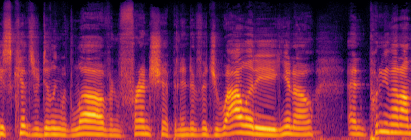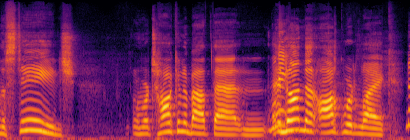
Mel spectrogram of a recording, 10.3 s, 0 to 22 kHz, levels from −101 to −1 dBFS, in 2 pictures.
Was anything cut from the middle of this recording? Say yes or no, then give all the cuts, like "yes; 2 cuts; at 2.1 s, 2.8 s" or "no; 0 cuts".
yes; 1 cut; at 8.6 s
